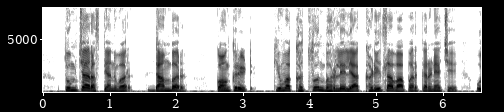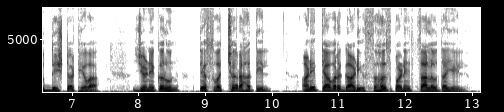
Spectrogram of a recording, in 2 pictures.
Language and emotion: Marathi, neutral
